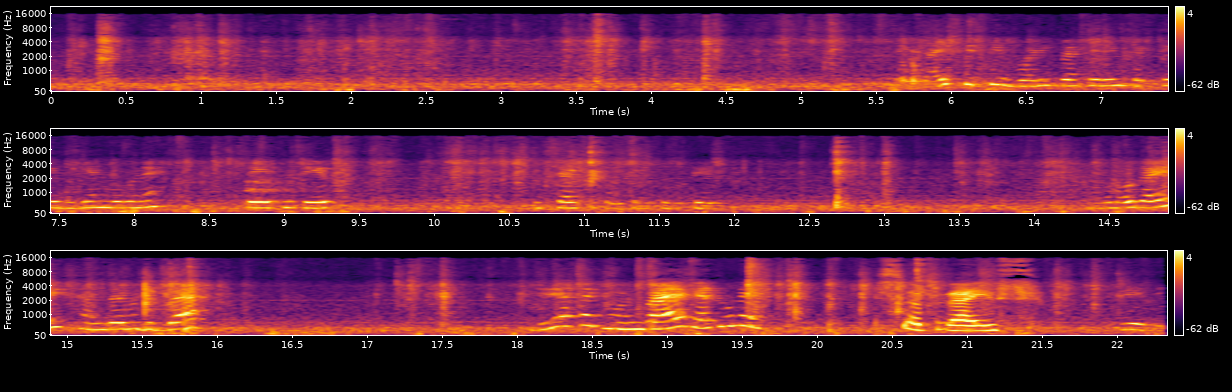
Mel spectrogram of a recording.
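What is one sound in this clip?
Plastic packaging crinkles and rustles as it is torn open.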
